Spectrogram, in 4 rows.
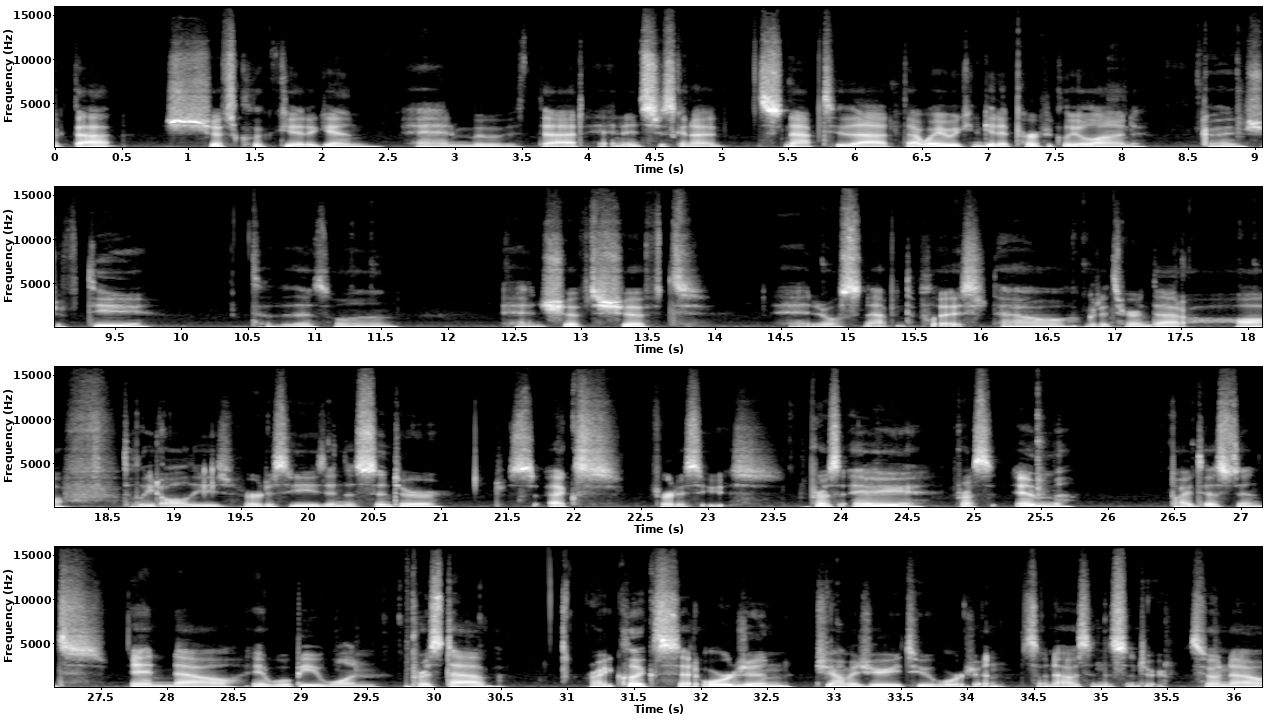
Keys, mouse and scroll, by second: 6.3-6.6 scroll up 2, 6.8 shift+middle click, 7.6 shift+scroll down 1, 8.7 ctrl+shift+d, 11.1 click, 12.5 shift+click, 16.4 click, 18.1 click, 19.8 shift+click, 21.6 x, 23.4 click, 23.6 scroll, 23.8 shift+middle click, 24.7 middle click, 25.2-25.6 scroll, 25.2 m, 26.5 click, 28.3 scroll, 29.0 Tab, 29.7 Escape, 29.8 Tab, 30.7 Tab, 30.7 right click, 33.0 click, 34.1 scroll, 35.1-36.1 shift+scroll, 36.1 scroll, 36.1 click.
